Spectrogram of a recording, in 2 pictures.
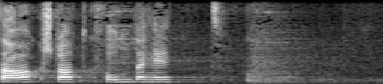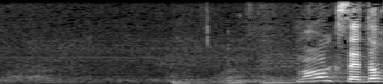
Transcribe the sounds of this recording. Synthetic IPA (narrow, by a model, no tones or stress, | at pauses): ɑːkʃtɑt̪kfʊnd̪əɦɛt̪ | mɑlɡsɛd̪ɔ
